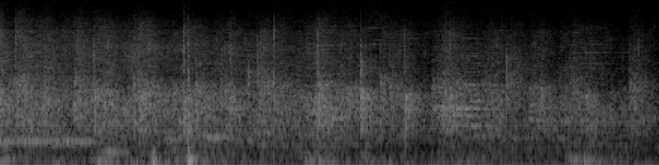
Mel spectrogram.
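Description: Audience applauding, the clapping slowly dying down toward the end.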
